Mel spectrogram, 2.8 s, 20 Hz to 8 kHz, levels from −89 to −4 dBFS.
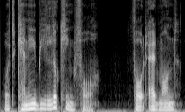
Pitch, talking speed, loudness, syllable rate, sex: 95 Hz, 170 wpm, -19 LUFS, 4.7 syllables/s, male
